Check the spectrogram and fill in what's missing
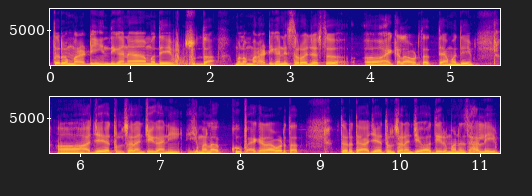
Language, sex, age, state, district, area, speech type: Marathi, male, 18-30, Maharashtra, Washim, rural, spontaneous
